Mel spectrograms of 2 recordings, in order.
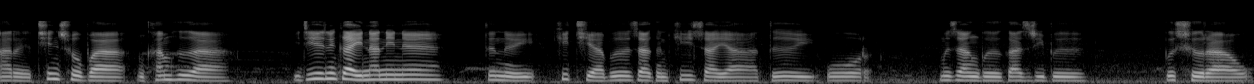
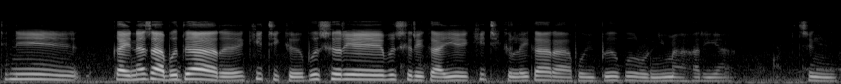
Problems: constant background noise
